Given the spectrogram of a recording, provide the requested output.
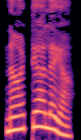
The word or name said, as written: ನಾಟ್ಯಾಲಯ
